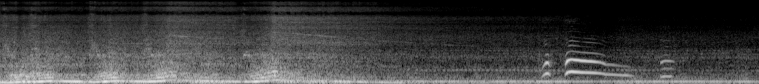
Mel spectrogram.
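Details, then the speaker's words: 2JZ-swapped BMW E46 M3 after compression and leakdown tests passed and repair, first start back from the dead: several crisp revs rising and falling freely, then steady even idle, no leaks yet; healthy revving. "so far no leaks so oh man dude it is great hearing this let's let's listen to it a little bit more"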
